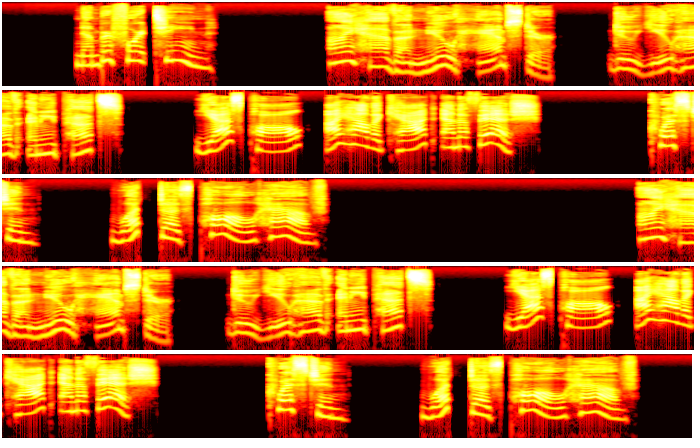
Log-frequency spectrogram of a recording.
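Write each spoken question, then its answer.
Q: What does Paul have?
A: A new hamster.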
